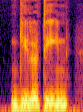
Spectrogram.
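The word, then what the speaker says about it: guillotine: गिलोटिन, pronunciation गिलोटिन, एक पुरानी machine थी जो सिर काटने के काम आती थी।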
